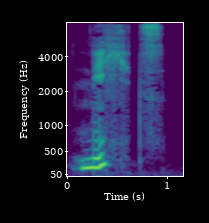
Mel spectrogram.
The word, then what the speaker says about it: nichts: Scusi, ich nix verstehen. – ¿Será porque no ha pronunciado correctamente la palabra nada? Nichts. – No es eso. En el lenguaje coloquial se pronuncia así con frecuencia.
